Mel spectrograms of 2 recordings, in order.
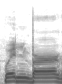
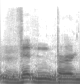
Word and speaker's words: Wittenberg: the podcast today the wittenberg or as he was pronouncing it I Berg the German pronunciation so I guess I got to start calling it fittin Berg now since since he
